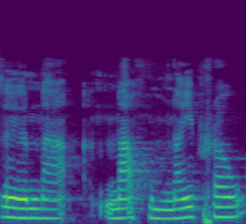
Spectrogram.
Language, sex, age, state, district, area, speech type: Bodo, female, 45-60, Assam, Chirang, rural, spontaneous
